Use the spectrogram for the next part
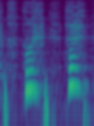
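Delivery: exaggerated high, breathless panting; mock gasps, as if badly winded; out-of-breath gasping. Shown as a demonstration. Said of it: "like you're out of breath".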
